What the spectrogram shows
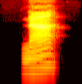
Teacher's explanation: la consonne initiale est basse, il faut donc regarder la longueur de la voyelle et puisque la voyelle est courte, le ton est haut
